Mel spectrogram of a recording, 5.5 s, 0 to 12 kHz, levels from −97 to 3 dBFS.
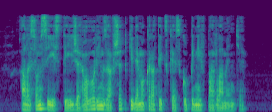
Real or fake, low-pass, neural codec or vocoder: real; 7.2 kHz; none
